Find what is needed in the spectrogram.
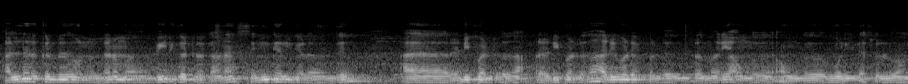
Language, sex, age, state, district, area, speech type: Tamil, male, 18-30, Tamil Nadu, Perambalur, rural, spontaneous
